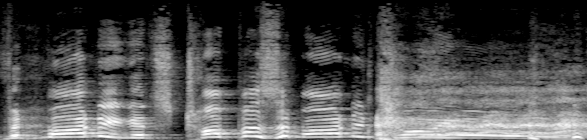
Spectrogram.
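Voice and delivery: mock Irish accent. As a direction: overdo the Irish cheer. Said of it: "He's a lovely Irish lad".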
